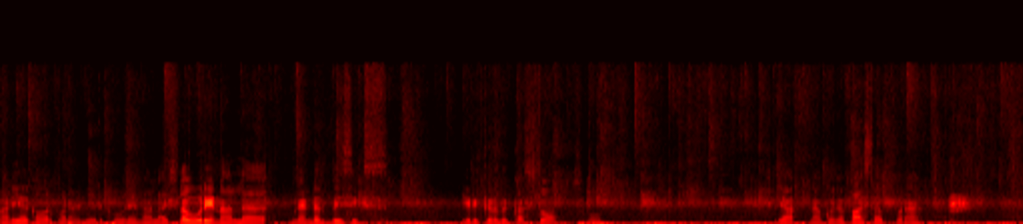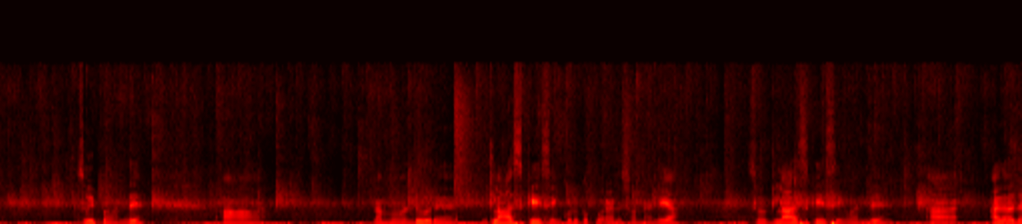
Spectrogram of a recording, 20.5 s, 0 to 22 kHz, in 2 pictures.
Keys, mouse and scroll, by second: 6.3-6.7 shift+middle drag, 11.1 click, 11.9-12.8 scroll up 4, 13.2-14.0 shift+middle drag, 16.4 scroll down 4, 17.0-17.8 shift+middle drag, 19.5-19.9 scroll up 3, 20.4 click.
